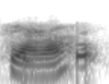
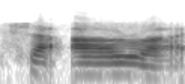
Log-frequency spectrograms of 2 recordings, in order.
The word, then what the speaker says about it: Sa'ara: Hi, Sarah. Sometimes, actually, it's Sa'ara. It has a double A.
